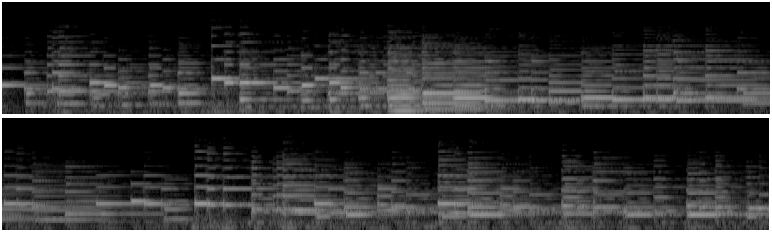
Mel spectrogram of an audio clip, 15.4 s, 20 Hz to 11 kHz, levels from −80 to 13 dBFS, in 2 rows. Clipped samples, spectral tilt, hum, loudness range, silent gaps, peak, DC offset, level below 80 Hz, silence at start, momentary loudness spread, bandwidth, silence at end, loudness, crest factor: under 0.1%; -5 dB/octave; none; 5 LU; none; -18 dBFS; under 0.1%; -60 dBFS; 0 s; 9 LU; 6 kHz; 0 s; -34 LUFS; 16 dB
